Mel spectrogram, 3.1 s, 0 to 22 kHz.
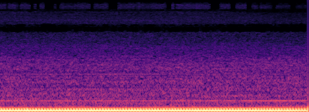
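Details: Mazda RX7 FC3S rotary after stock ECU reset and relearn fixed a rough idle: deep, steady idle with an even low throb and no hunting or stumbling; smooth and settled.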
